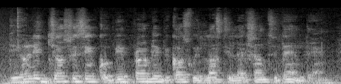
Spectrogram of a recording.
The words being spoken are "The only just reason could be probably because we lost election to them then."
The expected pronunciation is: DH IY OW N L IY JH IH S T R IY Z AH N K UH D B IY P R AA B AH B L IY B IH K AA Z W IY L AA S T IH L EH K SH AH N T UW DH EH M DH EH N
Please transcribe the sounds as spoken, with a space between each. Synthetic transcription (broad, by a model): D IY OW N L IY JH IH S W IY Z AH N K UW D B IY P R AA B AH B L IY B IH K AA S W IY L AA S T IH L EH K SH AH N T UW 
